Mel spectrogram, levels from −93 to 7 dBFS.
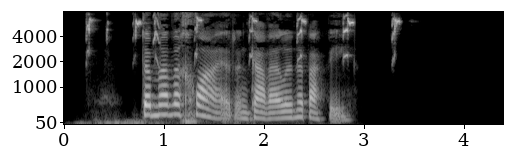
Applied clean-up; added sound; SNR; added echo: neural mask model Resemble Enhance denoiser.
